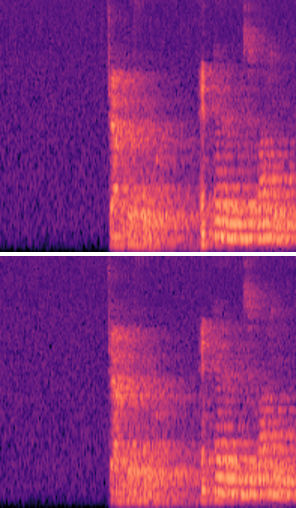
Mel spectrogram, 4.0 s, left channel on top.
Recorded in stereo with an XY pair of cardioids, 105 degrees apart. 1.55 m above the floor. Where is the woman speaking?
65° left, 1.8 m.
